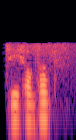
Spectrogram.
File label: Police Dispatch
